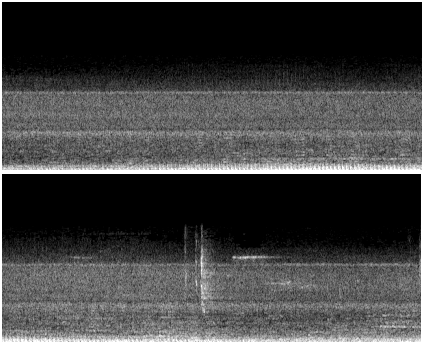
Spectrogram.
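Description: A vehicle engine running, a low steady hum that swells in the middle and then eases, over a steady background hiss; a brief sharp click near eight seconds in.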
